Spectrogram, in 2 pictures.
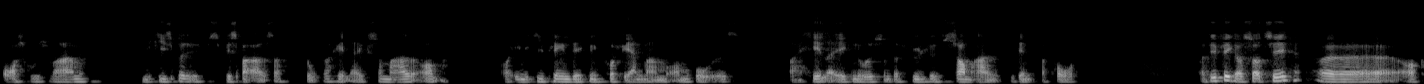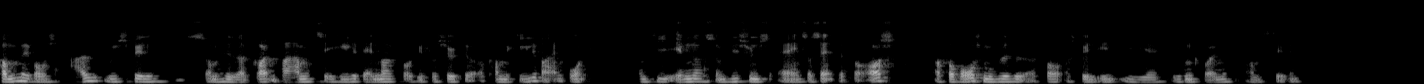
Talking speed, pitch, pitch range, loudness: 160 wpm, 125 Hz, 120-130 Hz, -32 LUFS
